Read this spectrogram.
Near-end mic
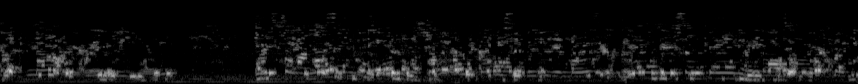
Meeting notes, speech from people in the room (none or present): none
